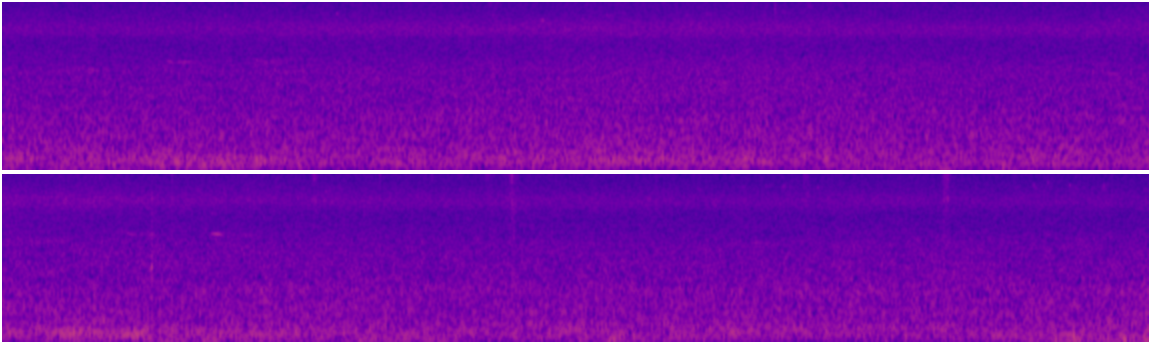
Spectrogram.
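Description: Wind blows steadily outdoors through the treetops.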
